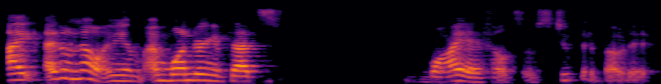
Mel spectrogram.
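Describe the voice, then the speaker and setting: Low raspy-fry woman repeating lines, halting, kinda muffled lo-fi sound. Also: expressive. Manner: hesitant, stumbling restarts, soft. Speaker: client in demonstration. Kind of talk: repeating phrases and recounting a memory. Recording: dull lo-fi sound.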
